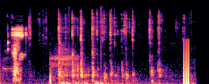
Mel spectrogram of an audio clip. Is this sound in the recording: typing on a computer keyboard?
yes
